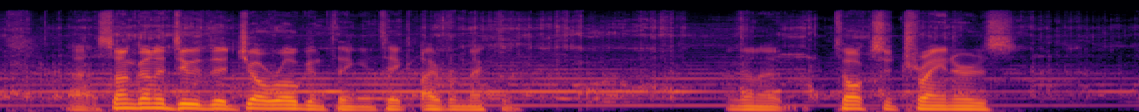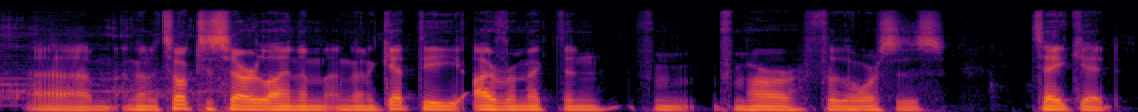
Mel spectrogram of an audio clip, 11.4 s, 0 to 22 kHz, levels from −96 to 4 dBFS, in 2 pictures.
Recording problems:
household noises; noticeable; throughout; 10 dB below the speech

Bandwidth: 14.5 kHz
